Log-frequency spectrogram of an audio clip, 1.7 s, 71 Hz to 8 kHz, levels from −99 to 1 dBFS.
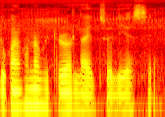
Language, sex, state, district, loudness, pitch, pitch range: Assamese, male, Assam, Hailakandi, -22 LUFS, 95 Hz, 90-105 Hz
